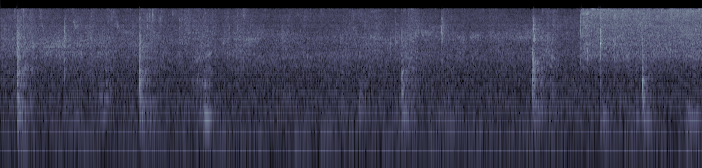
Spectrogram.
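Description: Sliced onions sizzling in hot oil in a metal kadhai while a spatula stirs them, scraping and knocking against the pan every second or so; the onions are being fried toward golden brown, and the sizzle gets louder about six seconds in.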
